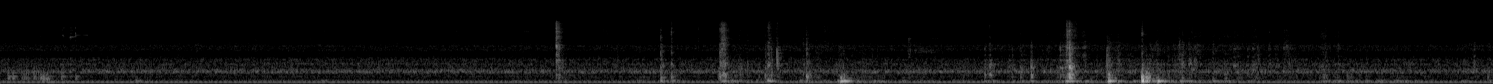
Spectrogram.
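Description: Handling noise on a tabletop: sharp clicks and knocks from hard plastic card holders and a card box being handled and opened. The knocks start about halfway through, scattered and irregular, over a steady low hum.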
